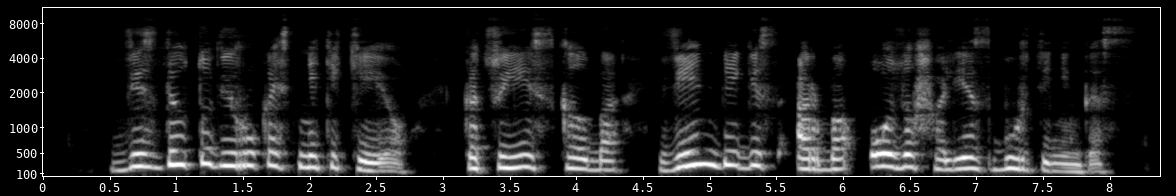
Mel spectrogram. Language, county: Lithuanian, Alytus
